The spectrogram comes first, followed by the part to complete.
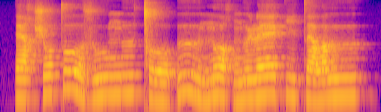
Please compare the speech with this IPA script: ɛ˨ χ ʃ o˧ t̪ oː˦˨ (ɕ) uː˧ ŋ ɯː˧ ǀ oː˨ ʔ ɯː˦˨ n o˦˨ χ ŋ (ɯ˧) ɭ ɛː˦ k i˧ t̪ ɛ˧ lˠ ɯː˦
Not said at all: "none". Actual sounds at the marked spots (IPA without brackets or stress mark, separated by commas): z, ɯ˧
